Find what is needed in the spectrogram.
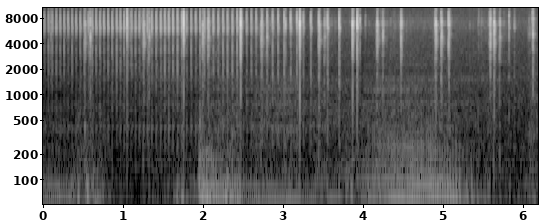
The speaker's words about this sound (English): That clicking is coming from a sperm whale as it removes black cod from a fishing line. It's a prized catch, and all that pilfering costs fishermen.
